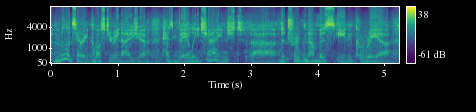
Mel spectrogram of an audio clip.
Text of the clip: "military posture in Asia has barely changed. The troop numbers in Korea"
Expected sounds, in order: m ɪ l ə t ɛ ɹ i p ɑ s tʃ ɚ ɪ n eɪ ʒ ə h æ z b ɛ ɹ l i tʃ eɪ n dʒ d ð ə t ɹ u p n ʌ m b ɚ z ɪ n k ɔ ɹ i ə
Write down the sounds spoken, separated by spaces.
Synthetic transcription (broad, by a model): m ɪ l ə t ɛ ɹ i p ɑ s tʃ ɚ ɪ n eɪ ʒ ə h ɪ z b ɛ ɹ l i tʃ eɪ n dʒ d ð ə t ɹ u p n ʌ m b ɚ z ɪ n k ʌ ɹ i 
